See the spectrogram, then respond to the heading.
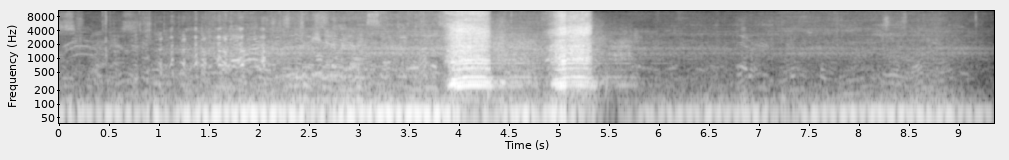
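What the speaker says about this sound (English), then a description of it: "gives the crowd a whistle show" Big Boy 4014, a Union Pacific steam locomotive hooked up to UP 7771, gives two loud, sustained whistle blasts in quick succession over a crowd chattering at a trackside gathering, with a low engine rumble underneath.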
